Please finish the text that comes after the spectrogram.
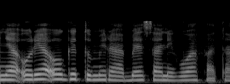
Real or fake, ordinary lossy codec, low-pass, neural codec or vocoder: real; none; none; none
